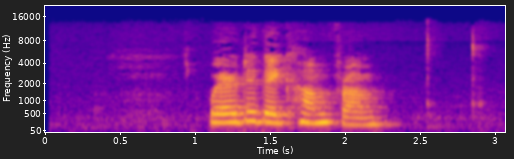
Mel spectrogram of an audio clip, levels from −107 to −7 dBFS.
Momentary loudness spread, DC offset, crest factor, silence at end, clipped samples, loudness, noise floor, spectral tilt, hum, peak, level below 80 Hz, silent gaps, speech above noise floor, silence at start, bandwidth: 8 LU; under 0.1%; 20 dB; 0.8 s; under 0.1%; -24 LUFS; -66 dBFS; -4 dB/octave; none; -8 dBFS; -74 dBFS; none; 43 dB; 1.1 s; 12.5 kHz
